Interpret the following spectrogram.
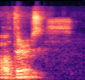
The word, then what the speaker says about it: otters: We hope some of the area's rich diversity of wildlife, seals, otters, I don't remember exactly the pronunciation, otters, Otters.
